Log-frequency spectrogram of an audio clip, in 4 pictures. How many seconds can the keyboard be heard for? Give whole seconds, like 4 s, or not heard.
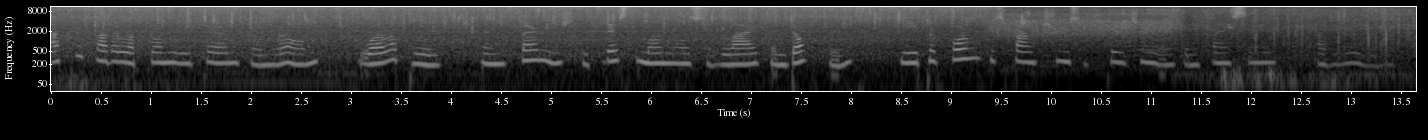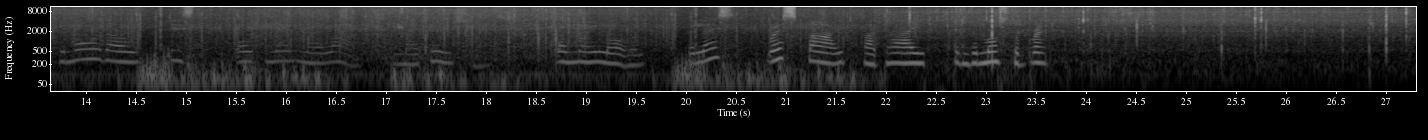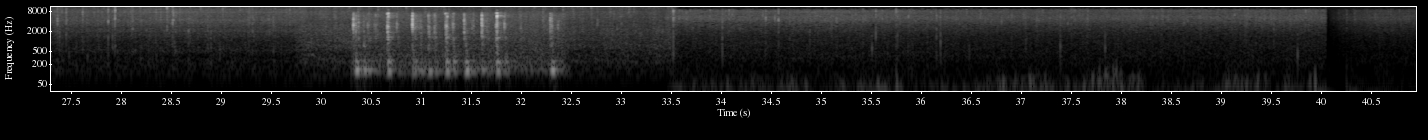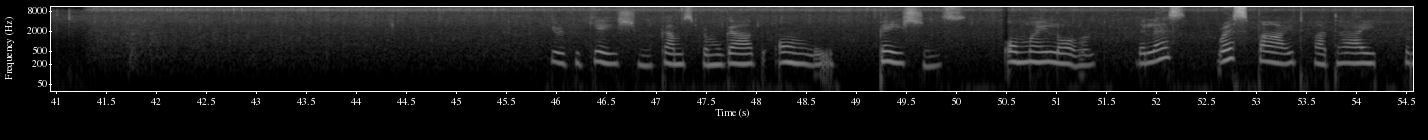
2 s.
